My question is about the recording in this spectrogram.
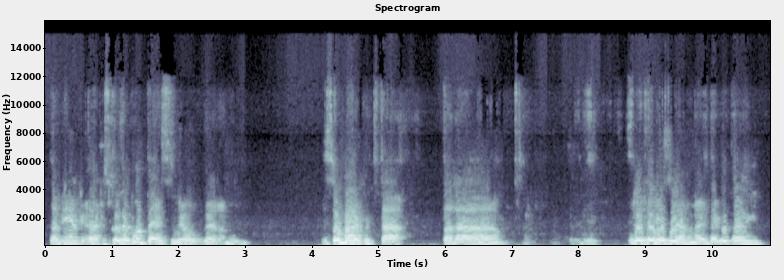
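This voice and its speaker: An older Brazilian man, the guest sailor, tells sailing stories in a casual, rambling chat, often restarting and tagging sentences with "né?". His voice is high with vocal fry and a darkish tone, and the audio quality is poor.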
